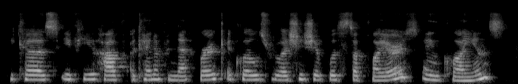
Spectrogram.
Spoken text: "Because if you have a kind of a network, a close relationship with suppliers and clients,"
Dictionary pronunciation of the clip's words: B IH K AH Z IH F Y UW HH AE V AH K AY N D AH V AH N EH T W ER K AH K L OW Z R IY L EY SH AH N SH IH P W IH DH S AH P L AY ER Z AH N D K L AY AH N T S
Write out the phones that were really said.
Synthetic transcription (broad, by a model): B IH K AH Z IH F Y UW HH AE V AH K AY N D AH V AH N EH T W ER K AH K L OW Z R IY L EY SH AH N SH IH P W IH DH S AH P L AY ER Z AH N K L AY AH N T S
